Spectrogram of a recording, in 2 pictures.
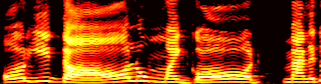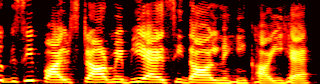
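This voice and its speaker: A woman voicing a warmhearted young city woman in a cartoon story, gushing and effusive. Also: sits high, slow pace, voice pushed up, heavily acted.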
